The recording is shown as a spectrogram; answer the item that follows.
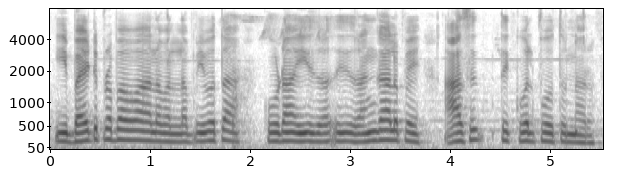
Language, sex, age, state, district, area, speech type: Telugu, female, 60+, Telangana, Ranga Reddy, rural, spontaneous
